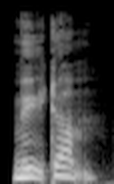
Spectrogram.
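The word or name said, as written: MØDOM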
